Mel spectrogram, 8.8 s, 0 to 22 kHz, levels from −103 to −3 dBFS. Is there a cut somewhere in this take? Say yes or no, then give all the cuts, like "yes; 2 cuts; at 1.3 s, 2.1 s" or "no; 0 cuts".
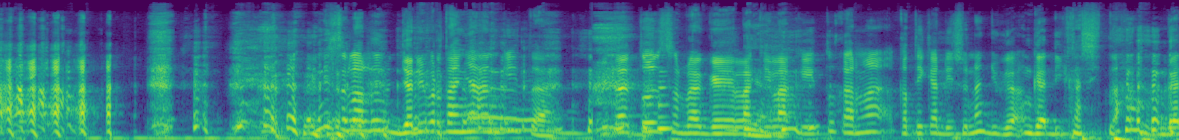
yes; 1 cut; at 4.3 s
